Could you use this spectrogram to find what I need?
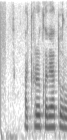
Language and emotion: Russian, neutral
